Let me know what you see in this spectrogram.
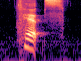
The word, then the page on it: tips: American English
